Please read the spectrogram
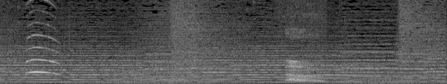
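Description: Two short roe deer calls over background music: a high, arched peep about a third of a second in, then a louder, lower call falling in pitch about three seconds in.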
